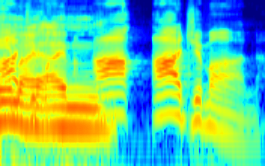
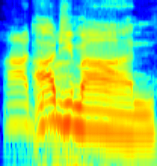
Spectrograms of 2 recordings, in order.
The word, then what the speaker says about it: Agyemang: Agyemang. Agyemang. 10 goals, 3 assists. Don't look at the last name. The last name throws you off. It's Agyemang.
